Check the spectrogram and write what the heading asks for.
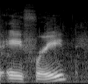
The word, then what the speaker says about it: AFERIY: I think it's pronounced AFERY, A-F-E-R-I-E.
